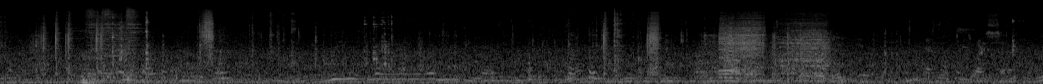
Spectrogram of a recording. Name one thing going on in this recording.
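A concert band plays a tune outdoors.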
